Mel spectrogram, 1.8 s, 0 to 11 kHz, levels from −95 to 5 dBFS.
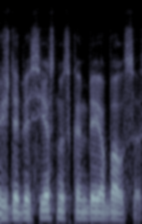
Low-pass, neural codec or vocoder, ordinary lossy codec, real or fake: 7.2 kHz; none; Opus, 32 kbps; real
